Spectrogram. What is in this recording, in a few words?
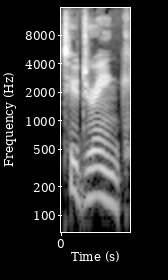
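"to drink", English, female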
